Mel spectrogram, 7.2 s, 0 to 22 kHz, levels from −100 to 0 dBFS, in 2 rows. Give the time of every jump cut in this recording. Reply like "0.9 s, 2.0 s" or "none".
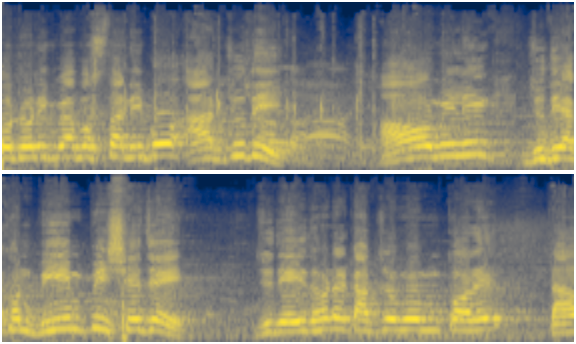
3.2 s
